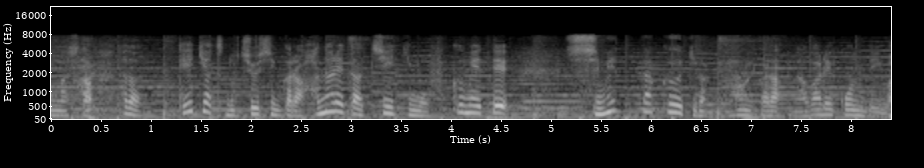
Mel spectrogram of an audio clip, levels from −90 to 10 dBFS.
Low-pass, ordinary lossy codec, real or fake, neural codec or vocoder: none; none; real; none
